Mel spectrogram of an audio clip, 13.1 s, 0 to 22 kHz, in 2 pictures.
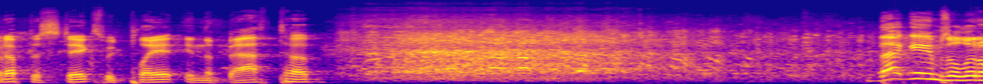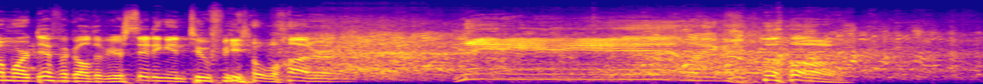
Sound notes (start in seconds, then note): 2.2 laughter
